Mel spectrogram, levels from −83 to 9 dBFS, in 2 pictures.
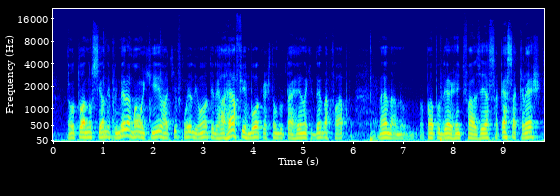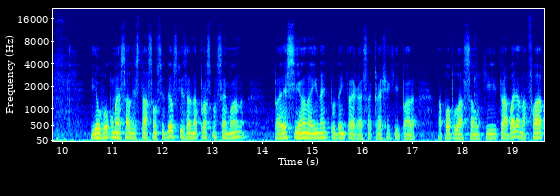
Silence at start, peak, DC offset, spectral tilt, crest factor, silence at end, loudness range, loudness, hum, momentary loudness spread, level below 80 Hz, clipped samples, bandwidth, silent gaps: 0 s; -12 dBFS; under 0.1%; -7.5 dB/octave; 18 dB; 0 s; 4 LU; -29 LUFS; none; 11 LU; -46 dBFS; under 0.1%; 16 kHz; none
